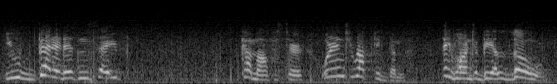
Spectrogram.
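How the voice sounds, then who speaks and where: A woman's voice: high-pitched, big pitch swings, normal speed, a little hiss or hum, low-quality recording. An actress playing a jealous, huffy wife in an old radio drama, sarcastic and dramatic about her straying husband. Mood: catty. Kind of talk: old time radio comic acting. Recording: old radio recording, loud music.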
